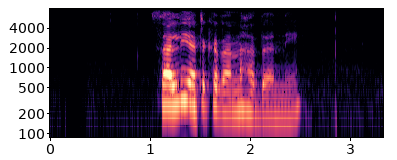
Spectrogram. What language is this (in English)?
Sinhala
